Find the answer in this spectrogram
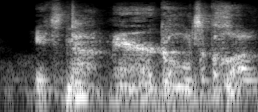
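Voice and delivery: loud, high, carrying stage whisper. The game master voices Guppy speaking up to another character: Guppy's loud stage whisper. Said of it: "Guppy kind of whispers very loudly to you".

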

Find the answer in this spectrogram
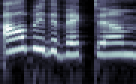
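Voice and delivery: high, eager, keen-sounding voice.

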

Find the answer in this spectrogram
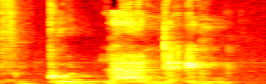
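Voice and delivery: quiet mumble under the breath. A narrator voices a character as he stands up, muttered under his breath. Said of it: "You hear him say under his breath".

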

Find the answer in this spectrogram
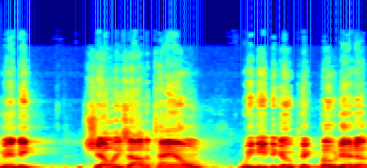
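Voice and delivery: ordinary talk

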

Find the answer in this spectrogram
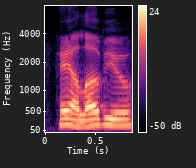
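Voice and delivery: ordinary talk

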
